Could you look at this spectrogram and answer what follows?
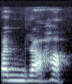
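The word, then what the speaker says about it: पंद्रह: 15 আমরা লিখবো প দন্তান্ন দয় রফালা হ, তাহলে আমাদের উচ্চারণ কি হবে? পন্দ্রাহা, পন্দ্রাহা।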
